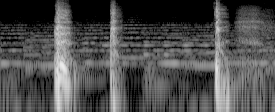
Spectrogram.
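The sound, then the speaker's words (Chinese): A man with a badly sore throat coughs hoarsely a few times in short, separate bursts over a steady musical backing. “嗓子疼得厉害，他难受地咳了两声”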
